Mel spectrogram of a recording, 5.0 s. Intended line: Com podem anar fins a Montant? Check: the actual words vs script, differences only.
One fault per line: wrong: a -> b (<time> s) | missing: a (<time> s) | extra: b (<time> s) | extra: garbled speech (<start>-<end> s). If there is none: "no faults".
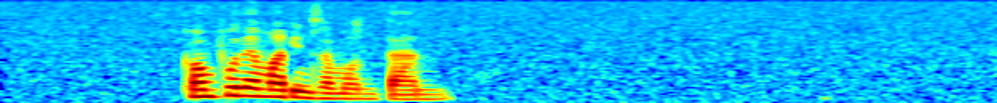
missing: anar (1.4 s)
